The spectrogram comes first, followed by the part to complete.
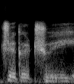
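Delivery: really creepy, eerie, menacing voice. Retelling a movie scene, a voice outside a window: imitating a really creepy voice. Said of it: "a really creepy voice outside of his window".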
